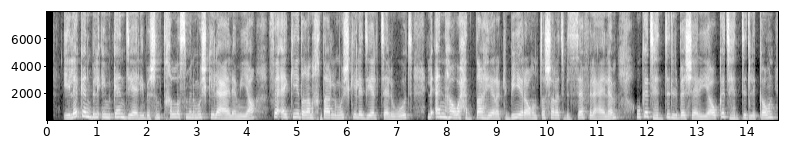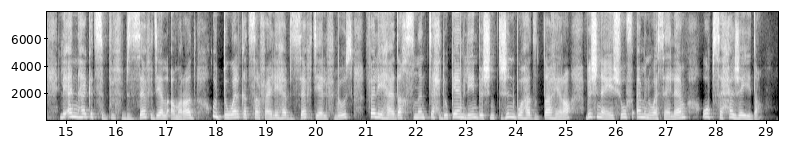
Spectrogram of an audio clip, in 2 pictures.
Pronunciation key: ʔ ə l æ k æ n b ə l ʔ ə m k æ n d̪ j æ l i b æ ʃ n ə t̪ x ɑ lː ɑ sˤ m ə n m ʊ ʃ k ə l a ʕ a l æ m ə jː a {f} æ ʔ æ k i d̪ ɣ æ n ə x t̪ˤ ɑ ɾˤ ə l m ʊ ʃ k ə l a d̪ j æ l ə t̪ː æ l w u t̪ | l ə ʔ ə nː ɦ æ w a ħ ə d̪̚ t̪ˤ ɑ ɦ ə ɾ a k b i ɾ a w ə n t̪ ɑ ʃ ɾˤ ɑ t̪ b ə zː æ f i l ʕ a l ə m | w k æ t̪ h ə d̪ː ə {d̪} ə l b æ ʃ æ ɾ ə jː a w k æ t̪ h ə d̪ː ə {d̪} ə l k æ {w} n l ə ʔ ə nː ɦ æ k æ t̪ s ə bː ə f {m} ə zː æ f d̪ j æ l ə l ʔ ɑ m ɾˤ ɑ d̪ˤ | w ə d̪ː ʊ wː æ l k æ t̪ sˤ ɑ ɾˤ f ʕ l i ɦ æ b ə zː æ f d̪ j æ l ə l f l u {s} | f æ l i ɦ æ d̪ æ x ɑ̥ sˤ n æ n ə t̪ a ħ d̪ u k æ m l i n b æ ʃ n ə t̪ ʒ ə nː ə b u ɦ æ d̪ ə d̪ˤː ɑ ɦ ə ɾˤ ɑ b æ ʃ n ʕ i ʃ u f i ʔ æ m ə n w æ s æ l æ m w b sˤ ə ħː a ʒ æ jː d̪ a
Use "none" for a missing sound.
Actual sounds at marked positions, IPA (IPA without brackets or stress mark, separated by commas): f, d̪, d̪, w, b, s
